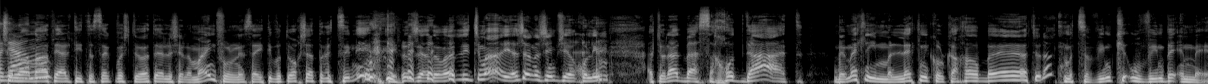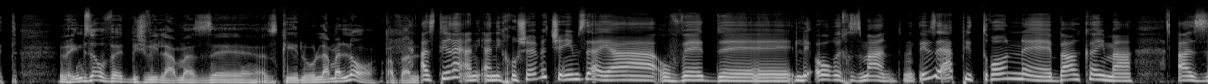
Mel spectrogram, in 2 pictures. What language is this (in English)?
Hebrew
